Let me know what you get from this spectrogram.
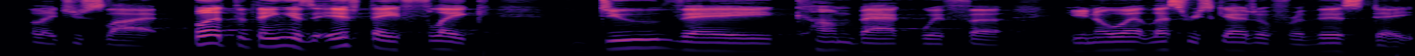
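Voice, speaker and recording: A man with an American accent speaks at a medium pitch in a bright, sharp tone, his loudness swinging widely. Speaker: channel host's fiance. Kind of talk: casual chat.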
